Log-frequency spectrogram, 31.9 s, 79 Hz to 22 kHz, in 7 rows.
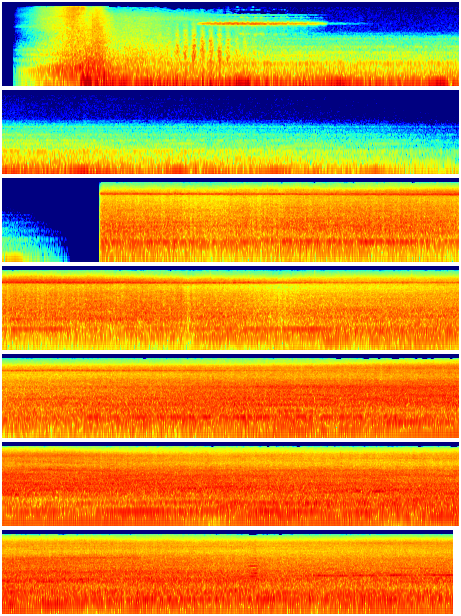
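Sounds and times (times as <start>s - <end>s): high steady whine: 1.3s - 3.5s
truck engine running: 10.2s - 31.9s
tyre and road noise: 10.2s - 31.9s.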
